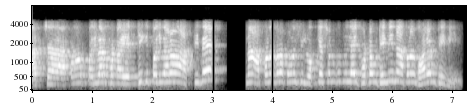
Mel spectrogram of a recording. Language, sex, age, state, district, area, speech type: Odia, male, 30-45, Odisha, Puri, urban, conversation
